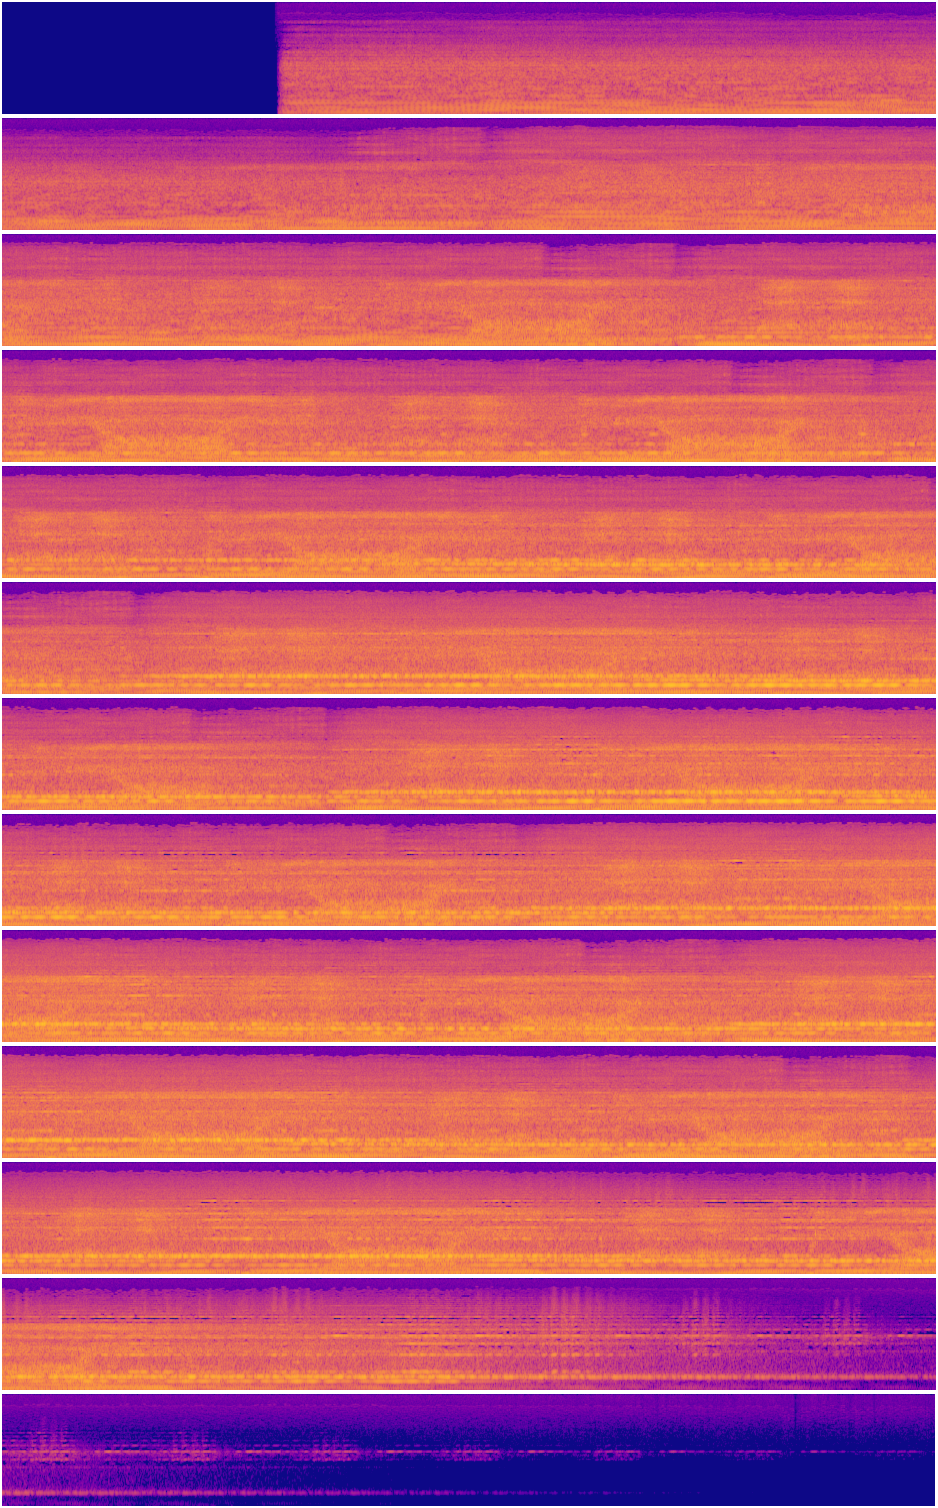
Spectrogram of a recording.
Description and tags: A eerie, creepy and or sinister piece of music that I composed that is guaranteed to give you the heebie jeebies!
composition, creepy, eerie, eerie-music, film-score, haunted, horror, horror-film, music, phantom, scary, sinister, spooky, suspense, suspenseful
